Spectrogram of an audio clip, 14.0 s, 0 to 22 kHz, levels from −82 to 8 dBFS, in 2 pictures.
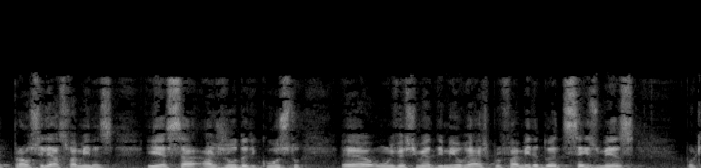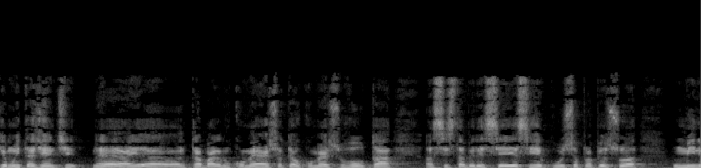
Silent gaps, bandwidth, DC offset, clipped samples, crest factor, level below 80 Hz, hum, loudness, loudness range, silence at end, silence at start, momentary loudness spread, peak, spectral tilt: none; 12.5 kHz; under 0.1%; under 0.1%; 16 dB; -58 dBFS; none; -23 LUFS; 2 LU; 0 s; 0 s; 8 LU; -8 dBFS; -4.5 dB/octave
